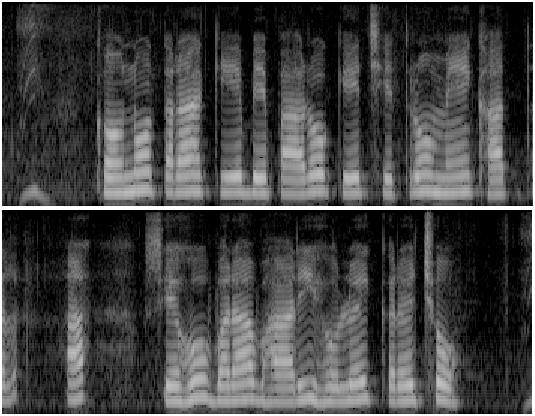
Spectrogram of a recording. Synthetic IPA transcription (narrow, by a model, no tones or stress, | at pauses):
koːnot̪əɾəɦkebeːpaːɾõket͡ʃʰeːt̪ɾõmẽkʰaːt̪ɾ | a | seɦobəɾabʱaːɾiɦoːlekəɾet͡ʃʰoː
